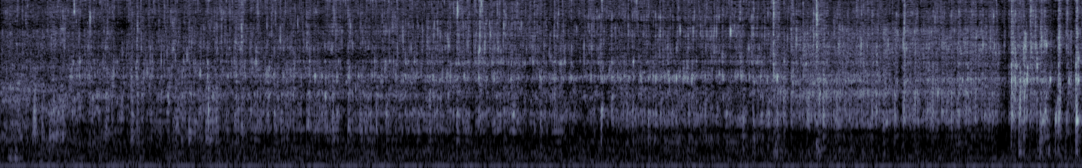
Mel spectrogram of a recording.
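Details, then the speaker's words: Refrigerator water dispenser just after a filter change: flow hisses unevenly with spits and gurgles, not stopping right away; trapped air pushing through the water line. "notice how it doesn't start stop flowing right away but you can hear all that air something you got to keep an eye on"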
